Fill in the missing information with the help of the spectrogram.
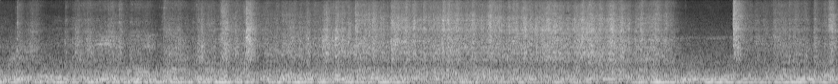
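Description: Steady hum of a stationary electric commuter train's onboard equipment at an underground platform, with two constant low tones. A broad hiss swells through the middle, and a few faint clicks are heard.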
